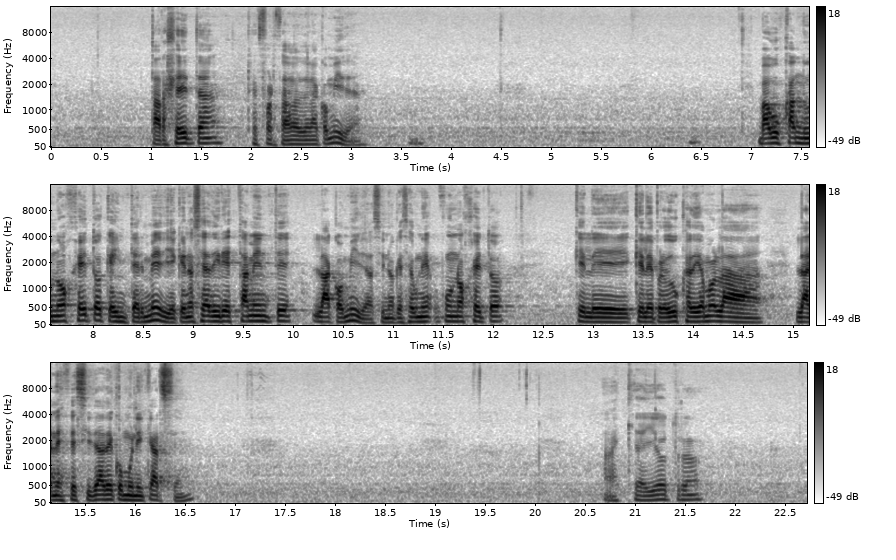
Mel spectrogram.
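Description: A middle-aged man speaks calmly and thoughtfully, close by.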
